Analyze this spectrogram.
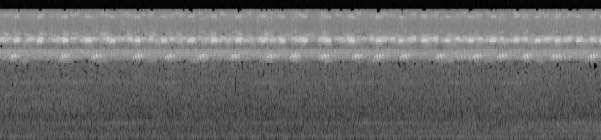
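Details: Night chorus of crickets in the warm, humid Midwest summer: bright, high-pitched trilled chirps repeat evenly roughly two per second throughout, layered callers blending into a continuous shimmer with faint low background hum.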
